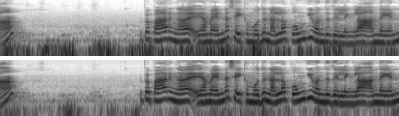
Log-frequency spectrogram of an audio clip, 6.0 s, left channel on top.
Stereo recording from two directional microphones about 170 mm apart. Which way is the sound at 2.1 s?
25° right (ahead or behind).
